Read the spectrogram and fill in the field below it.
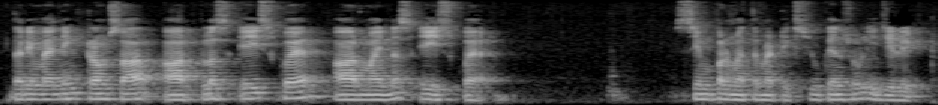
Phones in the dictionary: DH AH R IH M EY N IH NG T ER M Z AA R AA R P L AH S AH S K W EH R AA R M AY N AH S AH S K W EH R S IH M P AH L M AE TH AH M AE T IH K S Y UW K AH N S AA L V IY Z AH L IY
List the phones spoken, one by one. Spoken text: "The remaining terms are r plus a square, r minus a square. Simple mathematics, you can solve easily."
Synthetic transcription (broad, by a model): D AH R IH M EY N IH NG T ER M S AA R AA R P L AH S AH S K W EH R AA R M AY N AH S AH S K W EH R S IH M P AH L M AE T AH M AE T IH K S Y UW K AH N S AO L IY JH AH L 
